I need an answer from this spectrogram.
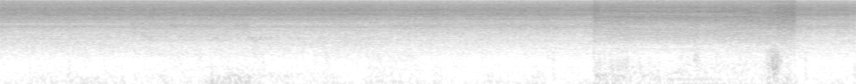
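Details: Canebrake rattlesnake in South Carolina rattling a warning to stay away: a continuous dry, high hiss-like buzz held steady throughout, with a few faint low knocks near the end.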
